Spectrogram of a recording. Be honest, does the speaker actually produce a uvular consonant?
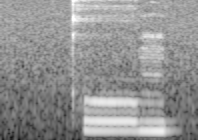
no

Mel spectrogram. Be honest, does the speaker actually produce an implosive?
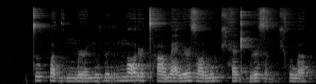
yes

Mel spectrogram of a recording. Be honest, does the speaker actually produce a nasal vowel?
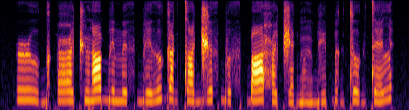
yes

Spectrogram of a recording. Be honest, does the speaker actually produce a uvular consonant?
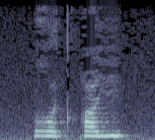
yes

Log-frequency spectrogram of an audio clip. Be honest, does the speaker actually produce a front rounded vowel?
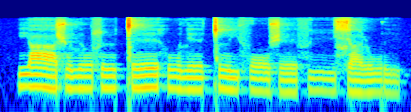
no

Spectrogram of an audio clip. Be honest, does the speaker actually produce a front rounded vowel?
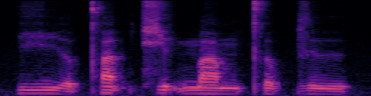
no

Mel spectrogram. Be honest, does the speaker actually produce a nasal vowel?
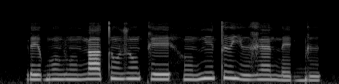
yes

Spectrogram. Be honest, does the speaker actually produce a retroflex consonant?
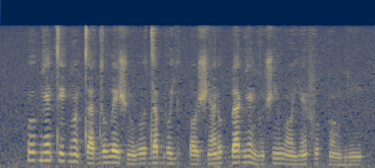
no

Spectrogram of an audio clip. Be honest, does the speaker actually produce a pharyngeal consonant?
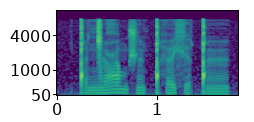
yes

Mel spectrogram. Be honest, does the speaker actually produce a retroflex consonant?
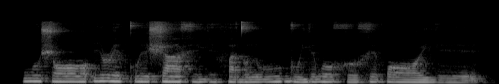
no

